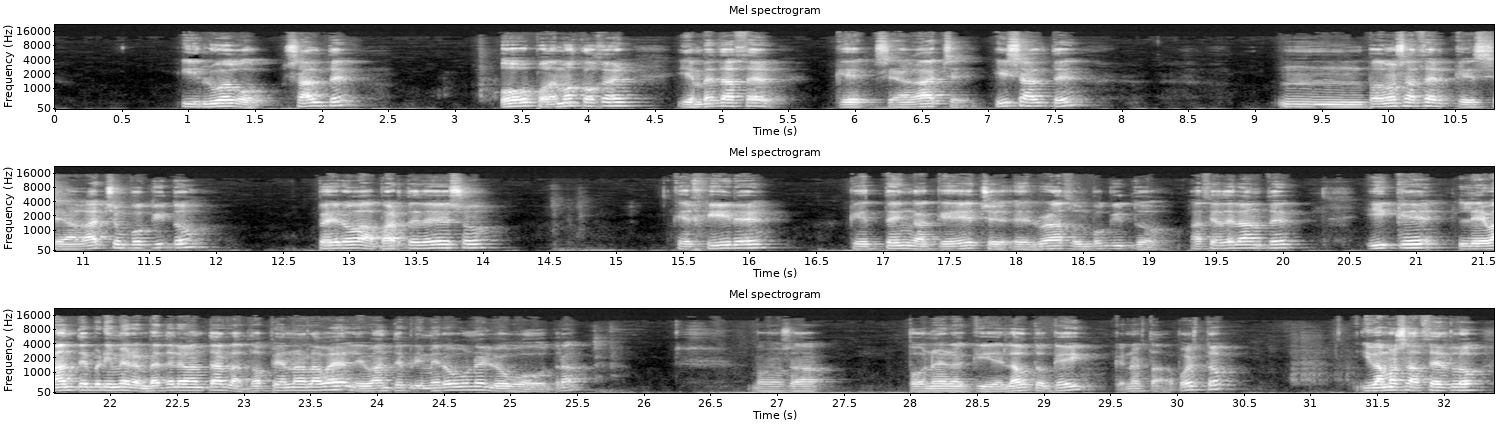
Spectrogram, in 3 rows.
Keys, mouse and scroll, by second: 0.7 right click, 8.0 right click, 10.9 g, 12.3 click, 12.6-14.1 right drag, 14.1 r, 16.2 click, 17.1 right click, 17.6 g, 18.6 right click, 26.6-32.3 drag.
